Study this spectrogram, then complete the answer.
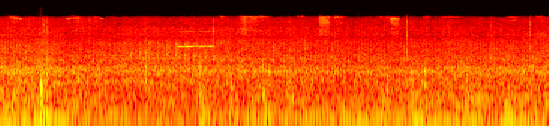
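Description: A vehicle rattles and clunks over bumps.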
